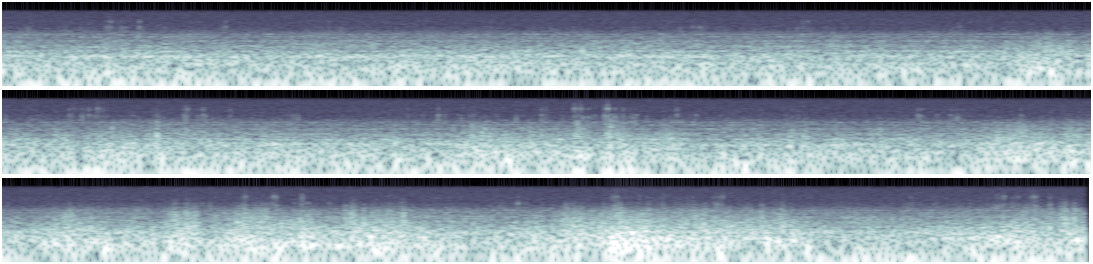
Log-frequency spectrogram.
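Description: Steady rumble of wind buffeting a moving camera's microphone, mixed with road noise, swelling louder in gusts near the end.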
